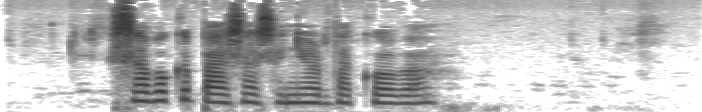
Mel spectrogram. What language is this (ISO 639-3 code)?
glg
